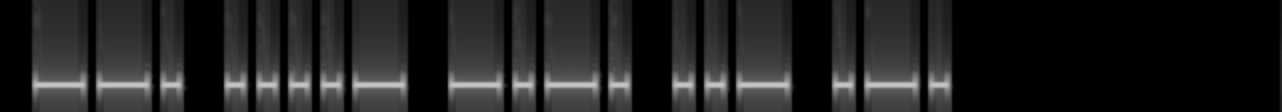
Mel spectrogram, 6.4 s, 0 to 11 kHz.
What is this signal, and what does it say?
Morse code, heard as a keyed tone, about 15 wpm, 700 Hz. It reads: G4CUR
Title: DXCC-100 Call Signs - 5 Characters - Repeated 2x - 15wpm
